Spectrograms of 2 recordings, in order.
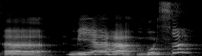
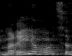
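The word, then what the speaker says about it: Mwaramutse: And I always want to say Maria Mutsa because I changed out the letters and I googled it and it turns out it's spelled completely differently. But Miara Mutsa is what I pronounced and most people were able to recognize it as a proper greeting.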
